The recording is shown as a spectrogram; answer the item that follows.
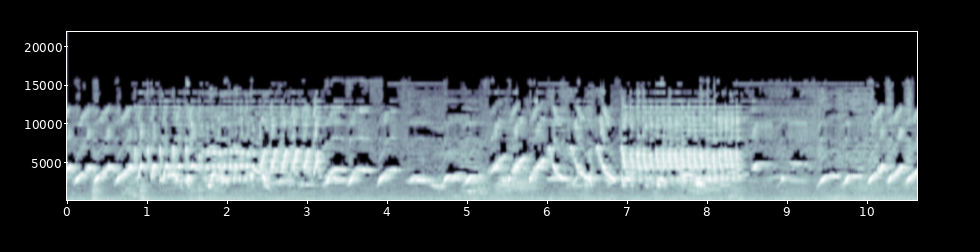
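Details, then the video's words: Bar-winged prinia delivering busy song of quick high notes, sweeping chirps and fast trilled bursts, varying in pace with a few short quiet spells. "prenjak paud gacor"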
